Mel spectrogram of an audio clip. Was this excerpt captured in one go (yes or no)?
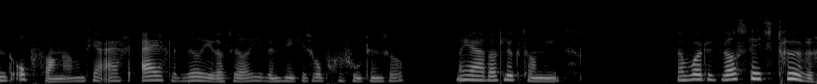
yes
